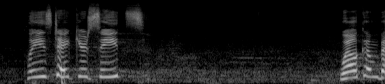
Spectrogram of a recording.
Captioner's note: chatter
